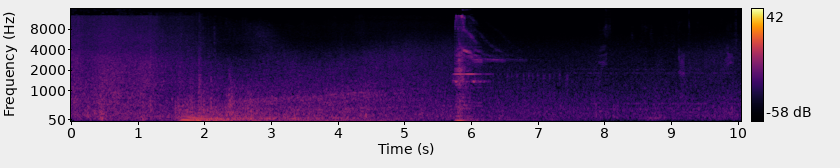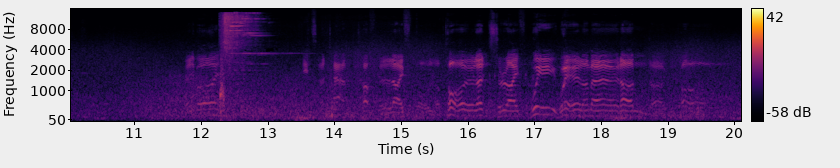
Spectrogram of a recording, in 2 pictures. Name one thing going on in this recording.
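Wind blows steadily through sails and rigging.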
